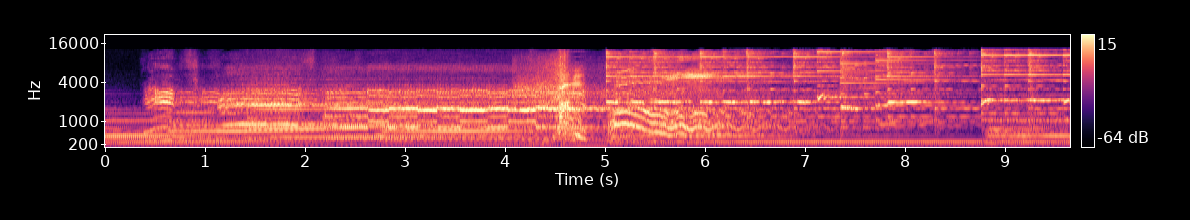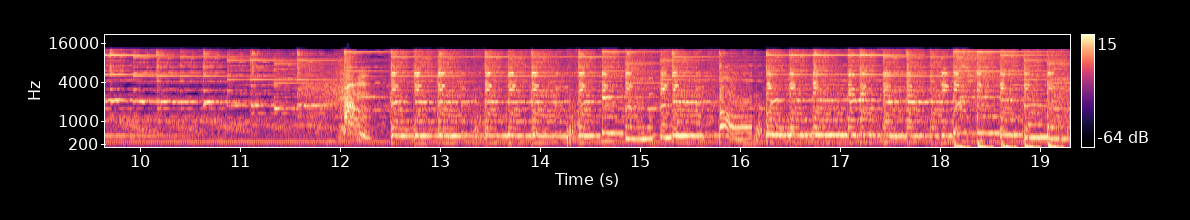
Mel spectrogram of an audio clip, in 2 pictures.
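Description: An artist's version of Jingle Bells plays loud and steady, a bright, bouncy synth melody over a pulsing electronic beat, with chirpy vocal-like synth sounds and sweeping effects throughout.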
